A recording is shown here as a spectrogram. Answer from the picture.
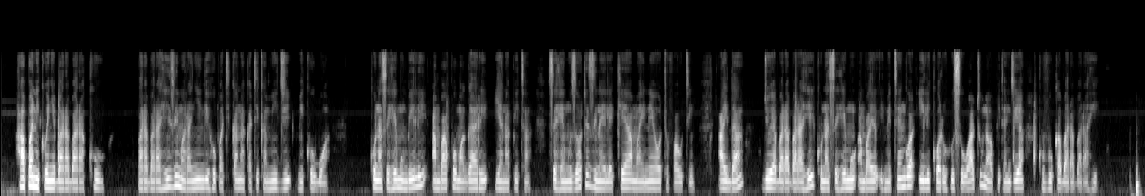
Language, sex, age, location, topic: Swahili, male, 18-24, Nairobi, government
